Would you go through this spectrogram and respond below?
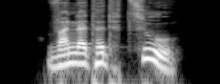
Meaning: inflection of zuwandern: 1. second-person plural preterite 2. second-person plural subjunctive II
- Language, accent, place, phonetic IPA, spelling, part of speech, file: German, Germany, Berlin, [ˌvandɐtət ˈt͡suː], wandertet zu, verb, De-wandertet zu.ogg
